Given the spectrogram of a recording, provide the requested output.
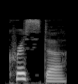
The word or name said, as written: crysta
